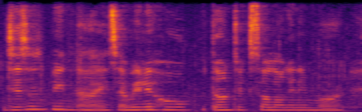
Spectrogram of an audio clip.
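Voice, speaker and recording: A woman's voice: high voice, level tone, quick pace, gravelly, warm tone, a little hiss or hum. A young woman from Brazil with a Brazilian Portuguese accent, casually chatting while she streams a game. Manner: chatty, rambling, thinks aloud. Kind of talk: casual gameplay commentary.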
